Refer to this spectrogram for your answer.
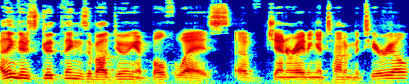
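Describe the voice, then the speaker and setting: A man's fairly low voice carries vocal fry and ordinary pitch variation at a moderate pace. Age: 30s. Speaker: stand-up comedian. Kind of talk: casual chat.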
